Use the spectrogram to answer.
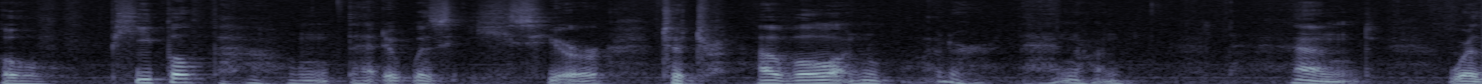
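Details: Physician imitating abductor spasmodic dysphonia while reading aloud, with abductor spasms making the voice drop away to nothing; abductor spasmodic dysphonia (imitated).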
